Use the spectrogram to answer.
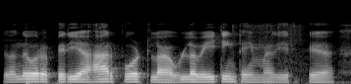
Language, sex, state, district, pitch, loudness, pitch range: Tamil, male, Tamil Nadu, Nilgiris, 115 Hz, -18 LUFS, 110-125 Hz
